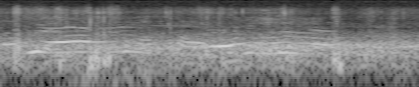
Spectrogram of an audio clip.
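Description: High-pitched children's voices calling out during play, with a couple of soft thuds.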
